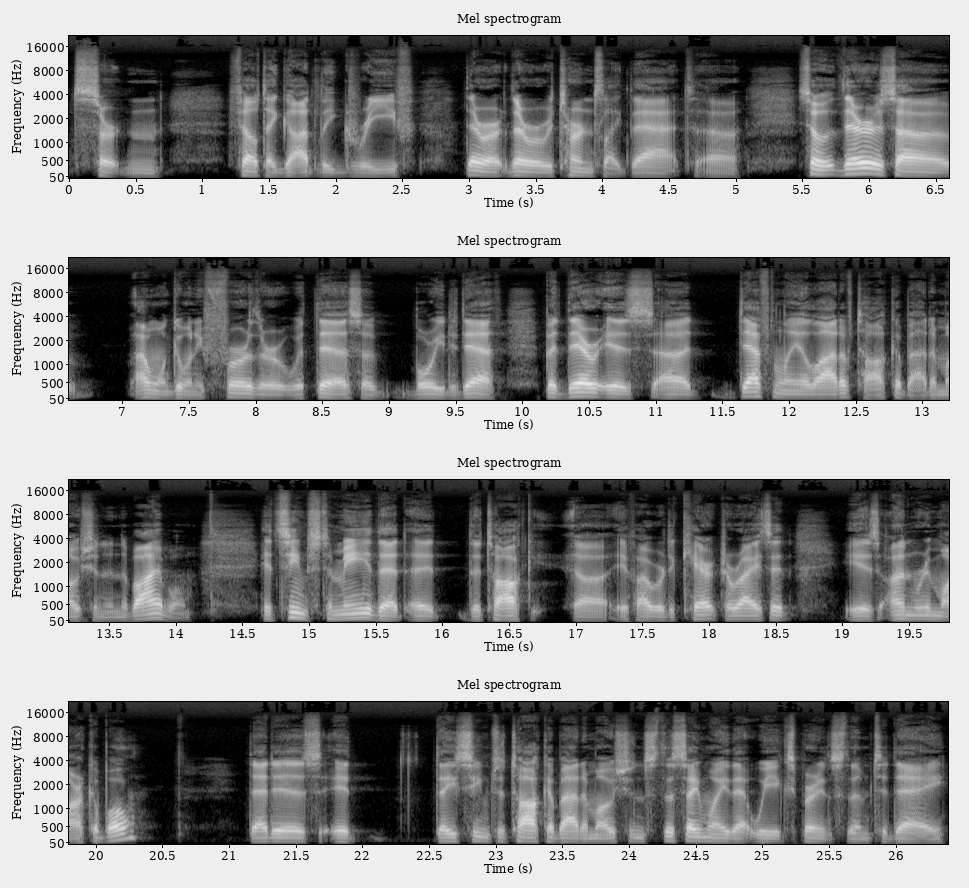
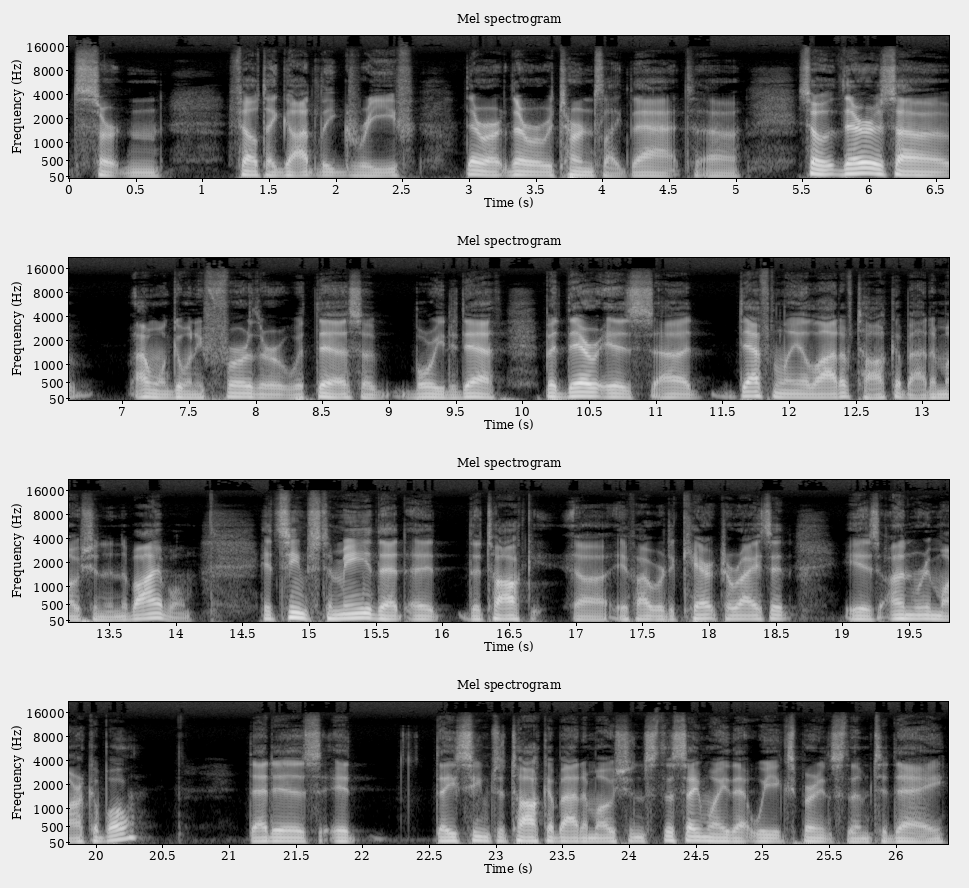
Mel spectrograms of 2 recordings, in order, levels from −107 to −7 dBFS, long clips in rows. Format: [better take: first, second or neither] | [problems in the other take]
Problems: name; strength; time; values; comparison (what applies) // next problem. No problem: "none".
second | thin; somewhat; fading below 400 Hz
